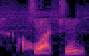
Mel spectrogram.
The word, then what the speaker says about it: Joaquín: Por Joaquín Phoenix, el nombre de Joaquín, es inclusive él pide que se pronuncie como se pronuncia en español, ¿no? No es Joaquín ni Joaquín, no, es Joaquín Phoenix, porque sus padres así se lo pusieron cuando vivieron acá en México,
